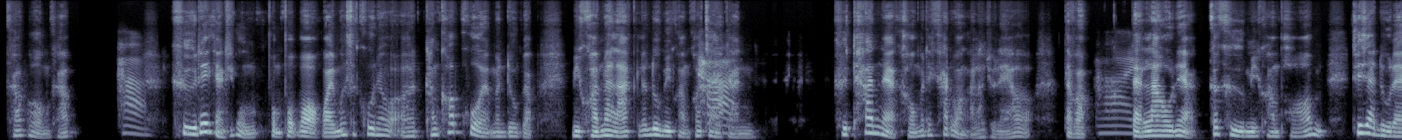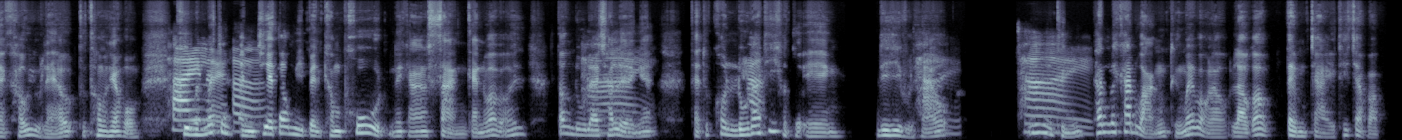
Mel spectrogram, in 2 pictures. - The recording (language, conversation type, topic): Thai, podcast, พ่อแม่คาดหวังให้คุณรับผิดชอบอะไรเมื่อเขาแก่ตัวลง?
- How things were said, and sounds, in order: other background noise; tongue click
